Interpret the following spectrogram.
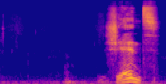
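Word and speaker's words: Djent: All about the gent, or the gent, as some people like to still call it because they don't know how to pronounce it. But it is pronounced the gent. That's how Stevie T says it.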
